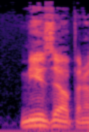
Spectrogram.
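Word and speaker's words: Musopen: Did I get that right? Muse Open, or how do I pronounce it? – You know, domains are hard to come by, so anything works. Muse Open is what I go by.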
